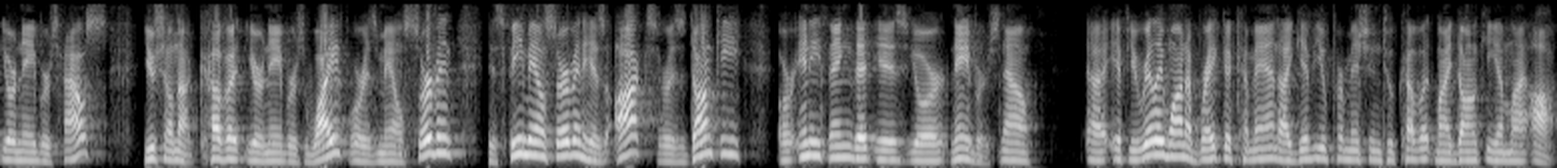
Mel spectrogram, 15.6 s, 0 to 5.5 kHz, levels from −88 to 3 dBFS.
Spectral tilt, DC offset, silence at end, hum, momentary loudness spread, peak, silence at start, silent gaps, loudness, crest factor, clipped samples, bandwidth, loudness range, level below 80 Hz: -10 dB/octave; under 0.1%; 0.05 s; none; 10 LU; 0 dBFS; 0 s; none; -16 LUFS; 16 dB; under 0.1%; 5.2 kHz; 3 LU; -56 dBFS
